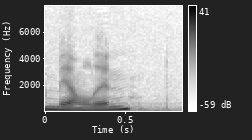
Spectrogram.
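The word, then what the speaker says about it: Milne: is enough children's author AA melan which I used to pronounce mil I thought that was how it was pronounced expressed it so well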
